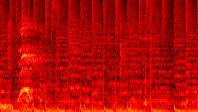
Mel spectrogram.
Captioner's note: shrieks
